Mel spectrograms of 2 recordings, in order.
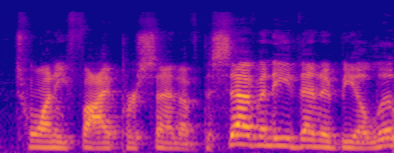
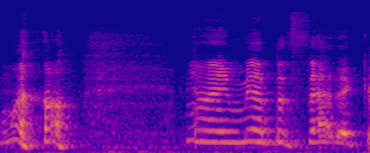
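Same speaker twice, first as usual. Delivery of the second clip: put-on small, high, soft babyish voice; mocking crybaby; 9 semitones higher, 11 dB quieter than usual. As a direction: mimic a feeble, babyish man. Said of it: "Goo goo gaga nibbas be like".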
